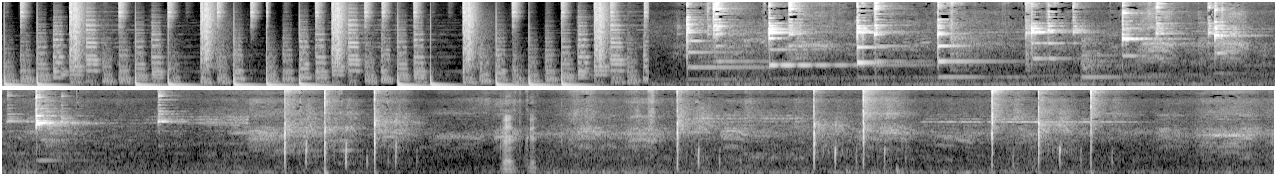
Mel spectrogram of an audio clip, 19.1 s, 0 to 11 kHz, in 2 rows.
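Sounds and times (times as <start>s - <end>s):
music: 0.0s - 4.9s
tubular chimes struck with mallet: 5.1s - 10.3s
sharp taps: 11.6s - 12.7s.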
